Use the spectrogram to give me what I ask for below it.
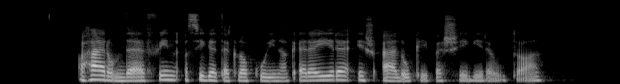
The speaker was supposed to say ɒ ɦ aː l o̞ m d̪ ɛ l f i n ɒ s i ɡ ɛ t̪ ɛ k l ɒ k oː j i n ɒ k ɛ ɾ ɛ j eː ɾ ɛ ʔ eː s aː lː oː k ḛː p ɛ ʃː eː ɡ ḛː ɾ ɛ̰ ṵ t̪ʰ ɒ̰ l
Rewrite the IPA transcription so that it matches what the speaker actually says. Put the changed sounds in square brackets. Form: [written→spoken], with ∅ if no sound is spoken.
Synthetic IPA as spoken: ɒ ɦ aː [l→ɾ] o̞ m d̪ ɛ l f i n ɒ s i ɡ ɛ t̪ ɛ k l ɒ k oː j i n ɒ k ɛ ɾ ɛ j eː ɾ ɛ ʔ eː [s→ʃ] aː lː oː k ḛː p ɛ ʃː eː ɡ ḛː ɾ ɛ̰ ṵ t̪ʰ ɒ̰ l

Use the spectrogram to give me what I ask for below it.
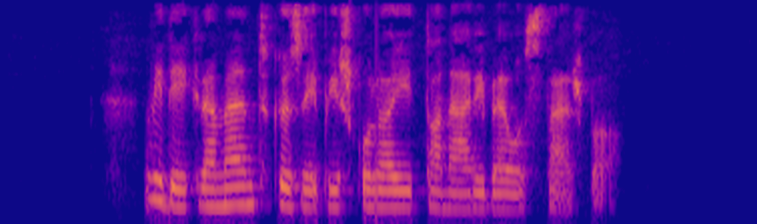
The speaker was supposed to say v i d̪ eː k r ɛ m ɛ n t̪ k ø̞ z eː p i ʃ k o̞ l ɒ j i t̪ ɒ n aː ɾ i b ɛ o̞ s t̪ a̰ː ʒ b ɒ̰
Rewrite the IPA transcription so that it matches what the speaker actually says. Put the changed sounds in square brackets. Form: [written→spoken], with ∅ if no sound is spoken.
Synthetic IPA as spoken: v i d̪ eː k r ɛ m ɛ n t̪ k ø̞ z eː p i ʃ k o̞ l ɒ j i t̪ ɒ n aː ɾ i b ɛ o̞ s t̪ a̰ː ʒ b ɒ̰

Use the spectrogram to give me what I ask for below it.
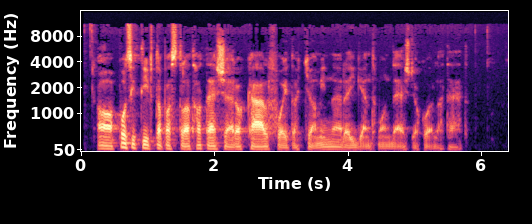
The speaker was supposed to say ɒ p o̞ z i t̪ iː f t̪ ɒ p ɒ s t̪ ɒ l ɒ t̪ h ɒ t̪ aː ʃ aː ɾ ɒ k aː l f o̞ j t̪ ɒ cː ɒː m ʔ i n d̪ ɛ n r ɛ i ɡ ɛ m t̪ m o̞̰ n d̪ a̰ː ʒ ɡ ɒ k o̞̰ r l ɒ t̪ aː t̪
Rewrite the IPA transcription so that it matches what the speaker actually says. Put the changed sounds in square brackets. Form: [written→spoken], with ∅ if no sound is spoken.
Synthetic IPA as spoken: ɒ p o̞ z i t̪ iː f t̪ ɒ p ɒ s t̪ ɒ l ɒ t̪ h ɒ t̪ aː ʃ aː ɾ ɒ k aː l f o̞ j t̪ ɒ cː ɒː m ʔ i n d̪ ɛ n r ɛ i ɡ ɛ [m→n] t̪ m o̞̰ n d̪ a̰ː ʒ [ɡ→ɟ] ɒ k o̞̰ r l ɒ t̪ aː t̪

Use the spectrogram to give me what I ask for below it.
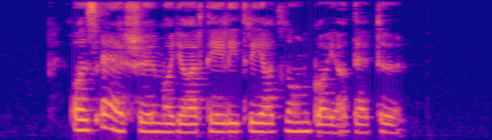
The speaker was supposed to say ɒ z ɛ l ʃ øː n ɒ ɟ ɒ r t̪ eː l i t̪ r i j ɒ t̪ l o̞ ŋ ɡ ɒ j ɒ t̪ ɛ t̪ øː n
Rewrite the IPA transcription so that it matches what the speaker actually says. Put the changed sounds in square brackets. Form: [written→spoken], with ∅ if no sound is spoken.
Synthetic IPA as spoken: ɒ z ɛ l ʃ øː [n→m] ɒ ɟ ɒ r t̪ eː l i t̪ r i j ɒ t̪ l o̞ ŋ ɡ ɒ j ɒ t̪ ɛ t̪ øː n

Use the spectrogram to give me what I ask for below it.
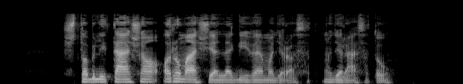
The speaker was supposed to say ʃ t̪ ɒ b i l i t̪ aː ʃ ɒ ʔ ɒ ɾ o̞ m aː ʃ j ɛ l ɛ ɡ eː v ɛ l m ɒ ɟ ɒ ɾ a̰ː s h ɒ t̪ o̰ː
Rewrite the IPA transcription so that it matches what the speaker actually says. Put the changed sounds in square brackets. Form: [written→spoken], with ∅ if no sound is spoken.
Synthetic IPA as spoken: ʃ t̪ ɒ b i l i t̪ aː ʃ ɒ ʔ ɒ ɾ o̞ m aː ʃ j ɛ [l→lː] ɛ ɡ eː v ɛ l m ɒ ɟ ɒ ɾ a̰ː s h ɒ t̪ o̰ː

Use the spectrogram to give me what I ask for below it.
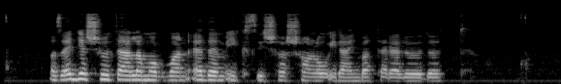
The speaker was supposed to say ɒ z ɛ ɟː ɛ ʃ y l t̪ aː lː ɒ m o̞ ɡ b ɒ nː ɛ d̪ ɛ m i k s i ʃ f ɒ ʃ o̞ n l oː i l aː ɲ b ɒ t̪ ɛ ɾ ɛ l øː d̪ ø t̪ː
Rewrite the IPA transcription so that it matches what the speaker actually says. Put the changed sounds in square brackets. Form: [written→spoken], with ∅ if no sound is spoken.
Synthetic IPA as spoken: ɒ z ɛ ɟː ɛ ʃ y l t̪ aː lː ɒ m o̞ ɡ b ɒ [nː→n] ɛ d̪ ɛ m i k s i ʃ [f→h] ɒ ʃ o̞ n l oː i [l→ɾ] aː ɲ b ɒ t̪ ɛ ɾ ɛ l øː d̪ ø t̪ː

